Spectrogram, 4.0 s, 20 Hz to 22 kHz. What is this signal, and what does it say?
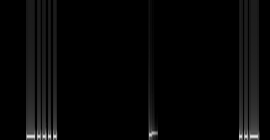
Morse code, heard as a keyed tone, about 30 wpm, 700 Hz. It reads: 6 U
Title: All Cut Numbers - 1-Digit 30wpm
